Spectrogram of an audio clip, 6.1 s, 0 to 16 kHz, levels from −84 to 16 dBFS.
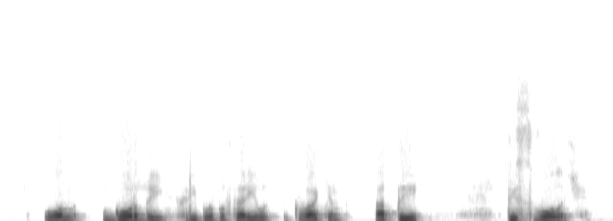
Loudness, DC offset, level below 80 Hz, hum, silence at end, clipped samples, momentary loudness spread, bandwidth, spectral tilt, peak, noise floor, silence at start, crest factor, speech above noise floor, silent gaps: -20 LUFS; under 0.1%; -52 dBFS; none; 0.5 s; under 0.1%; 15 LU; 2.6 kHz; -12.5 dB/octave; -2 dBFS; -65 dBFS; 0.45 s; 18 dB; 46 dB; none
